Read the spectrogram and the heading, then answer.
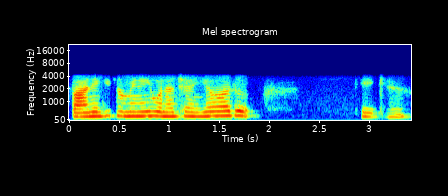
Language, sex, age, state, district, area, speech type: Hindi, female, 18-30, Madhya Pradesh, Chhindwara, urban, conversation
